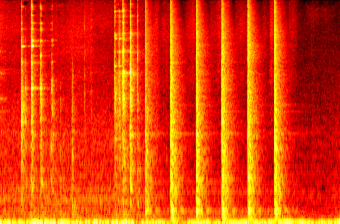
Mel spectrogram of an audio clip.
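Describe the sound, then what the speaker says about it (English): A big sledgehammer drives a pickle fork against a tie rod end at the pitman arm of a Jeep JL Rubicon, ringing out in six sharp metallic strikes at a steady, deliberate pace after lighter tapping and clinks, close by. "we did have to use a pretty big sledgehammer and a pickle fork"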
